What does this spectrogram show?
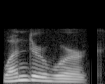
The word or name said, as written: wonderwork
